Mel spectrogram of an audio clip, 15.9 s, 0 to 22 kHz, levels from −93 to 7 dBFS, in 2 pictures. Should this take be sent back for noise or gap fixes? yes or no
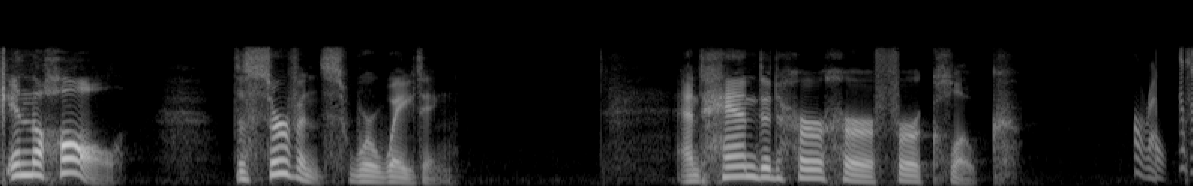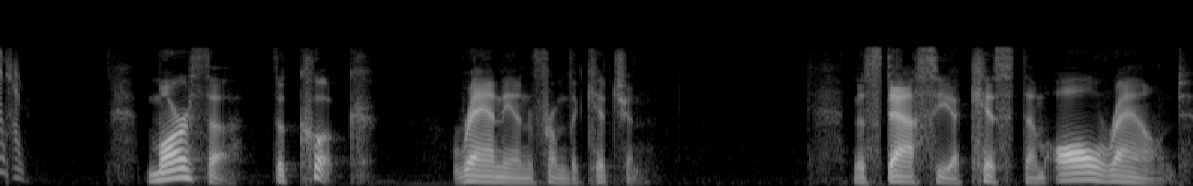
yes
